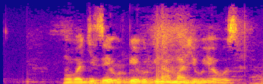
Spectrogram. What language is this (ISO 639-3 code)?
kin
